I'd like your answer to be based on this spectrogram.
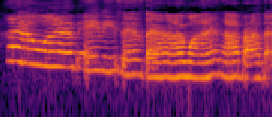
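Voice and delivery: high mock wail sliding downward; imitated full-on sob. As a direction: imitate a small child bawling in protest. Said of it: "full-on sob of".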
